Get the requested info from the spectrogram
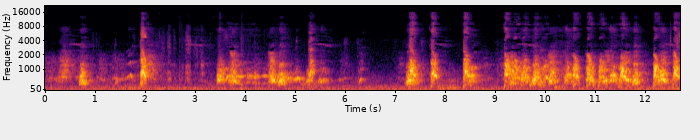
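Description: Dog barking in short, sharp barks, with a longer drawn-out cry about four seconds in and a rapid run of barks over the last few seconds.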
